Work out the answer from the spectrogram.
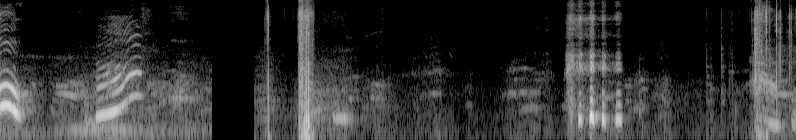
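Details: Pet Indian ringneck parakeet talking with its owner, saying "Main Mitthu"; a few curving, whistled vocal phrases at the start, then sharp clicks, short bursts of speech-like sound and a final squawk.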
